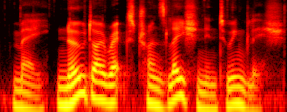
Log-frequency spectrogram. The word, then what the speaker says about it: ME: The word appears in cuneiform as two signs, Sika, me, pronounced roughly may.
